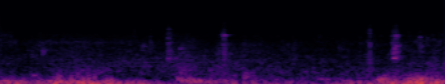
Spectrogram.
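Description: Wind buffeting the microphone, a low uneven rumble that swells and eases, with a few faint sharp clicks.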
